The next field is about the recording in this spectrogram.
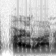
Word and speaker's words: parlons: Portuguese to French is going to be a parlon, right? Spelled P-A-R-L-O-N-S, right? That S is silent.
